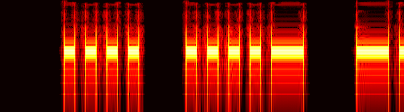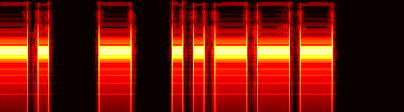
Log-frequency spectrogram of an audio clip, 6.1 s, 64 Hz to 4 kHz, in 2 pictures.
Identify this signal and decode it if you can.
Morse code, heard as a keyed tone, about 15 wpm, spaced as for 13 wpm, 600 Hz. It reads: H4GT2
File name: cw / ubacw34 3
